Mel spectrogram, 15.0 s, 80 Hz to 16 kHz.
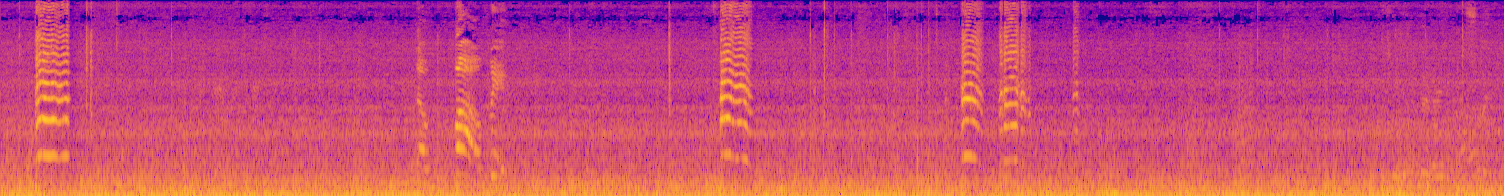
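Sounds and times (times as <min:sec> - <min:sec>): low rumble: 0:00.0 - 0:15.0
honking calls: 0:00.3 - 0:00.8, 0:07.1 - 0:07.6, 0:09.5 - 0:10.9.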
